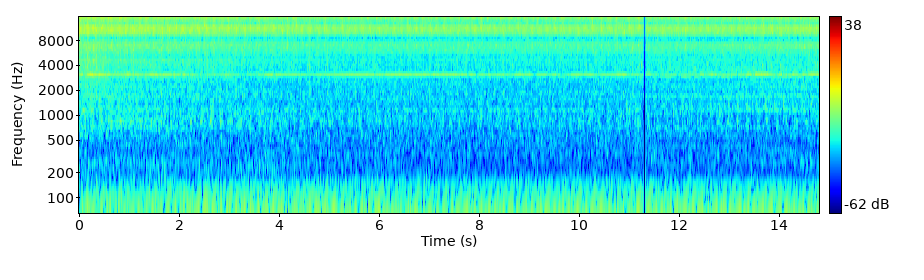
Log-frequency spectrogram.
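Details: L98 LS V8 Holden Calais idling on its first start after engine teardown, knock repair and new gaskets and seals: steady even idle, smooth low rumble, no tapping or knocking, quietening up; normal idle.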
